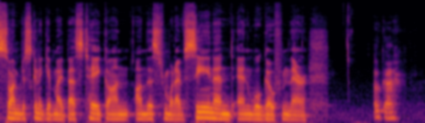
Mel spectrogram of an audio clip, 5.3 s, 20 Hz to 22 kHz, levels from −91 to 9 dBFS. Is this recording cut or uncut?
cut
